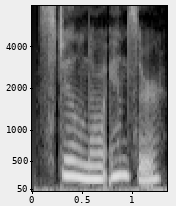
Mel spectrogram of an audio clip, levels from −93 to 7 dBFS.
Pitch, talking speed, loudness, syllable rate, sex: 230 Hz, 135 wpm, -12 LUFS, 3.2 syllables/s, female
